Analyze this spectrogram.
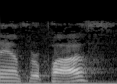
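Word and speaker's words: anthropos (ἄνθρωπος): Man is the noun anthropos. Looks like this in the Greek. A-N-T-H-R, long O-P-O-S, anthropos.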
